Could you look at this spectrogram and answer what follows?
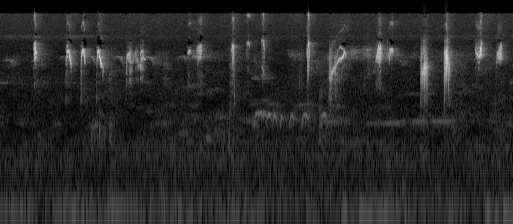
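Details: Young Oriental magpie-robin practising its song while being trained: rapid high chirps and twittering notes with one rising slurred whistle, over a brief lower buzz and low rumble.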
